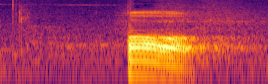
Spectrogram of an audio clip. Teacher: Hurufnya qaf. Huruf qaf ketika berharokat fathah tidak boleh memonyongkan bibir, akan tetapi mengangkat pangkal lidah. Qaf, pangkal lidah yang diangkat ke langit-langit.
